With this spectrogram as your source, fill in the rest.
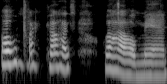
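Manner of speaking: talking through laughter. Reacting to a guest's joke, laughing while talking. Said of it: "I gotta stop laughing".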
